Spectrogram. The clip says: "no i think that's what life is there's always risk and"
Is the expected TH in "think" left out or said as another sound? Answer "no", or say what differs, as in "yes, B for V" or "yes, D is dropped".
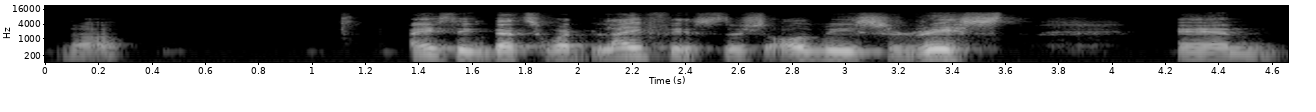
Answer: no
